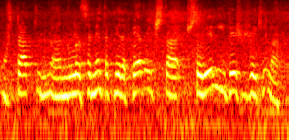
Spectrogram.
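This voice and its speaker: Noticeable background noise and audible room echo surround the recording. A woman with a fairly high pitch talks at a moderate pace with fairly even intonation. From Portugal, Algarve (Loulé area). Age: 80s+. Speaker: elderly eyewitness interviewee, oral history. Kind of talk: oral history interview. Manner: halting, with repetitions.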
